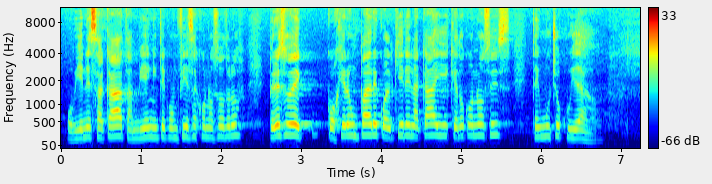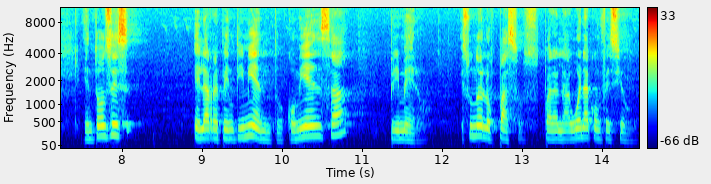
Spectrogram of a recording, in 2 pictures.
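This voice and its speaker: A man's voice: high voice, darkish tone. A male priest preaching a sermon in a conversational way, putting questions to his congregation and teasing them.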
